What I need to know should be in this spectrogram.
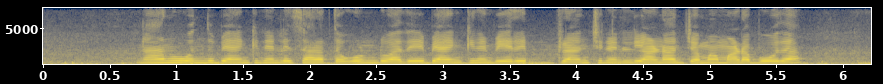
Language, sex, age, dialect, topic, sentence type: Kannada, female, 18-24, Central, banking, question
